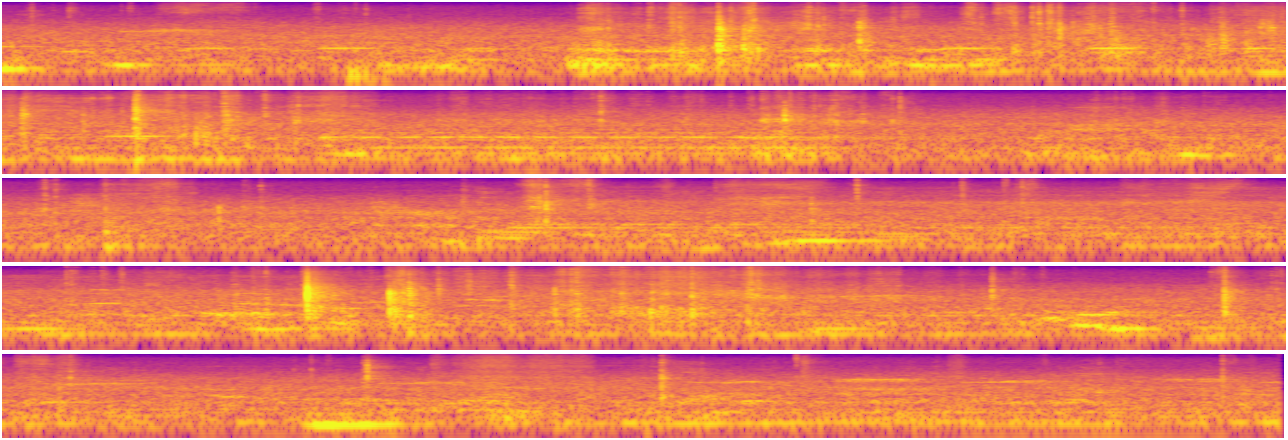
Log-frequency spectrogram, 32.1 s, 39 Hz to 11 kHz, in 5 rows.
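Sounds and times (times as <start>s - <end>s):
paper crinkling and rustling: 2.8s - 11.0s, 13.0s - 14.3s, 15.2s - 24.5s, 25.3s - 26.3s.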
